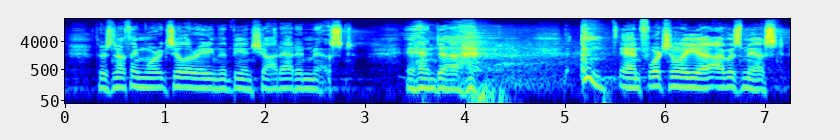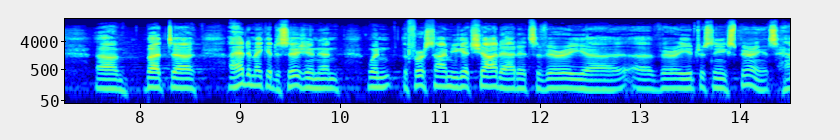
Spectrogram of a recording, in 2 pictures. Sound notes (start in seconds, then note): 3.9 laughter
